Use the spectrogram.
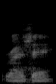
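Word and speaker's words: Rozhá: Raj. Raj. Raj. Raj. It's Raj. Raj. How do you spell that?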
